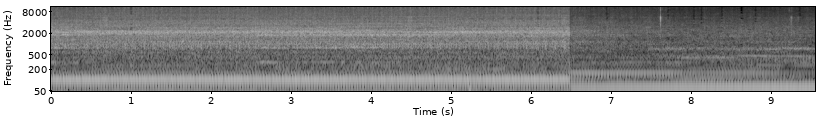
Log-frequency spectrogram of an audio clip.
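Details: Freshened-up Mercedes W114 engine, refitted, on its official first start after running badly with timing very retarded: even, steady idle rumble settling lower partway, no miss or knock, no smoke; normal idle.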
